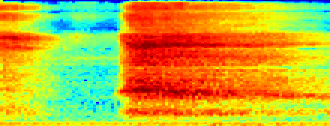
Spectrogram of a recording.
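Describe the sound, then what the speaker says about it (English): A single deep inhalation taken during a guided meditation, drawn in sharply and close after a moment of near silence, then held as a long, soft breathy rush with no talking. "Take a deep breath."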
